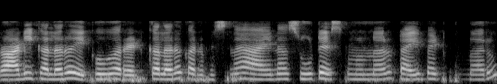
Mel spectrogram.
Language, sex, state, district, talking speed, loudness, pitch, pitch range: Telugu, female, Andhra Pradesh, Visakhapatnam, 155 wpm, -18 LUFS, 245 Hz, 230-250 Hz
